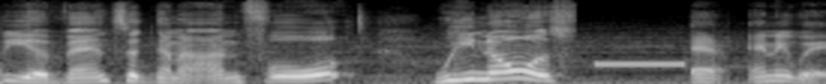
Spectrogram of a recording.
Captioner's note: beep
